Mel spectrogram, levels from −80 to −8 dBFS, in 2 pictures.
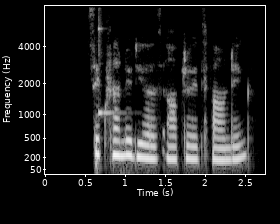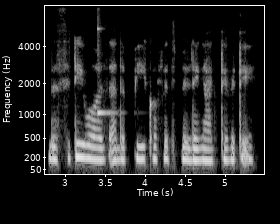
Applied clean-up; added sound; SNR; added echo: neural mask model RNNoise.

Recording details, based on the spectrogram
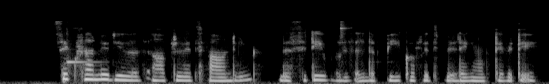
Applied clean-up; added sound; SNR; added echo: neural diffusion model UNIVERSE++.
